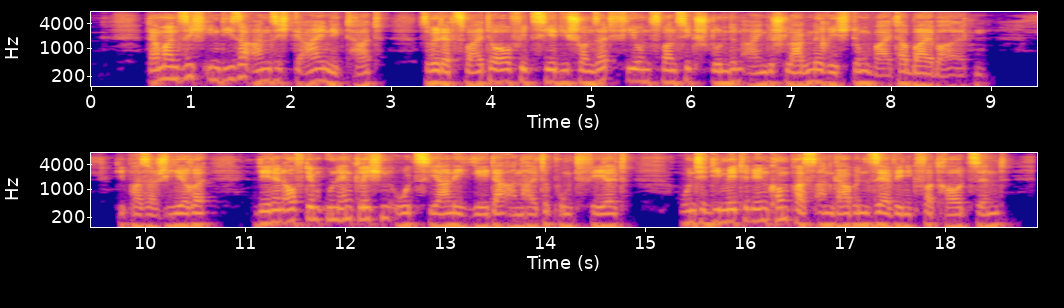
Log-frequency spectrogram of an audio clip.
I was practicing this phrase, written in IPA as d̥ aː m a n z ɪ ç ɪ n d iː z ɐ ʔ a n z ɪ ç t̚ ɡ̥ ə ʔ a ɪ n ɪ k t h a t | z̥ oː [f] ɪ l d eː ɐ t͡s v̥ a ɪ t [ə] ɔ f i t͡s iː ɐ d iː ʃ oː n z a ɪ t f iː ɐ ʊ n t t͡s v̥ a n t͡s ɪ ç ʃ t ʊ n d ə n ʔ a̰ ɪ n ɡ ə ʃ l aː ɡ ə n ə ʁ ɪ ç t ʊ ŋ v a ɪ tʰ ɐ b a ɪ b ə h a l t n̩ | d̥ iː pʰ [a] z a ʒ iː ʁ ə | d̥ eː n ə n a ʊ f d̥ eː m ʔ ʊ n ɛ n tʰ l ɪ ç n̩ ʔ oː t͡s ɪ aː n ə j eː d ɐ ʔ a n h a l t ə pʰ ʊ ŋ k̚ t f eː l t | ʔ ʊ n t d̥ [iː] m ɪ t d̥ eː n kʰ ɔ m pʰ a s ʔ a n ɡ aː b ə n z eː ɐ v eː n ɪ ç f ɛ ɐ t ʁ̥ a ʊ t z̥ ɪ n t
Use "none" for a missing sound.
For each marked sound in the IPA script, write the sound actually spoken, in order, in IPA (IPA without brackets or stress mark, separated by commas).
v, ə, a, iː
